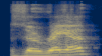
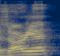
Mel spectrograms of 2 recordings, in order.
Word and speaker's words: Zaria: American Champion, Keilani Jordan, Zaria, or excuse me, oh my God, I keep saying her name wrong. Zaria? Yeah, Zaria. Yeah, Zaria, that's how you say it.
